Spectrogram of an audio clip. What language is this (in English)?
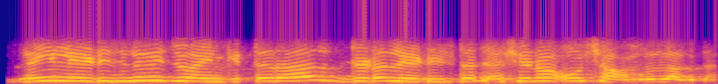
Punjabi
